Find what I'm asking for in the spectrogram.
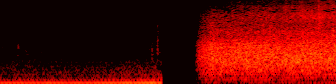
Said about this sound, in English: Hear that? Is that America cheering or a sausage patty? sizzling to perfection.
